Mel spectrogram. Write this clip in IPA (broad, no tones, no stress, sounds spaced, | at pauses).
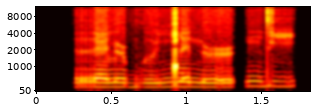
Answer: r æ l ə˞ b w ʊ y̯ ŋ͡ǃ ɛ n ə˞ | n d i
